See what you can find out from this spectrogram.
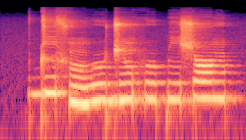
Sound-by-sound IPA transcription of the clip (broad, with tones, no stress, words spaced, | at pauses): di˦ sũ˨βu˦ d͡ʒũ˦fu˦pi˦ʃɔ˦ŋ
